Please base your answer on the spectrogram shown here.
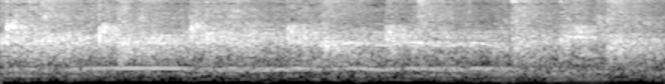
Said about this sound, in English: So come on, give it up to Pastor Jared.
